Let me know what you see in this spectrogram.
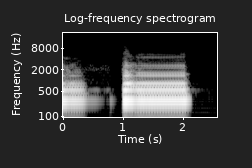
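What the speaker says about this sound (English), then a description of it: "If I was to close all the holes on the saxophone, it makes the lowest note." Alto saxophone sounds its lowest note, B flat, with all holes closed: a short held tone, then a brief gap and a longer, louder, full-bodied sustained note, close and solo.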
